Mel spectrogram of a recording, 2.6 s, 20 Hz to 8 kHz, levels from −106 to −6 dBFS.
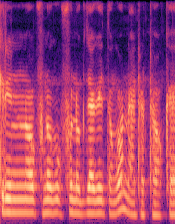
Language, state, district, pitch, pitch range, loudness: Kokborok, Tripura, West Tripura, 170 Hz, 155-175 Hz, -17 LUFS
